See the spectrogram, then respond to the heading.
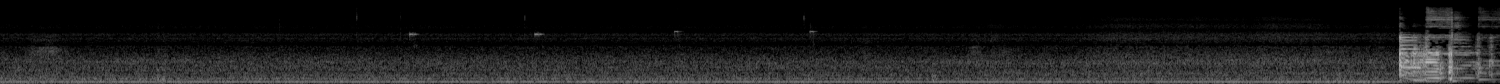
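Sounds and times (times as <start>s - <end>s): low hum and hiss: 0.0s - 15.0s.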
